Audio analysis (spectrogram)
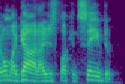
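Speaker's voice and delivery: mock crying, tearful outburst. Retelling a scene where the priestess has just saved Goblin Slayer, imitating someone crying. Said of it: "And she's crying".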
